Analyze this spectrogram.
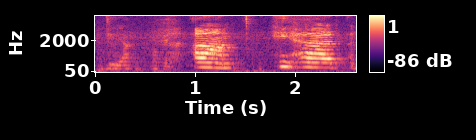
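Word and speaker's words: Villa: chasing after Poncho V I say it right via okay um he had a Dodge touring vehicle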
